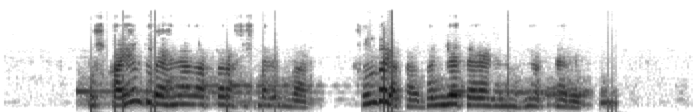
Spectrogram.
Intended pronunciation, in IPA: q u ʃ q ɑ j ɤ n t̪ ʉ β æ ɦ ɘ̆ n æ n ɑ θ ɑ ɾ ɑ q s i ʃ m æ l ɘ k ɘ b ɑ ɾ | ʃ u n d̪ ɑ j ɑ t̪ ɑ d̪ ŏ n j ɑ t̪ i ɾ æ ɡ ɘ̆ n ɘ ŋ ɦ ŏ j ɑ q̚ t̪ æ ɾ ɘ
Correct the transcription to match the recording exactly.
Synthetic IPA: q u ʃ q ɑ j ɤ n t̪ ʉ β æ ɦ ɘ̆ n æ n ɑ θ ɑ ɾ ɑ q s i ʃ m æ l ɘ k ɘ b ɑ ɾ | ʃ u n d̪ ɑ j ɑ t̪ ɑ d̪ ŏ n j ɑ t̪ æ ɾ æ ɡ ɘ̆ n ɘ ŋ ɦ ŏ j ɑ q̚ t̪ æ ɾ ɘ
